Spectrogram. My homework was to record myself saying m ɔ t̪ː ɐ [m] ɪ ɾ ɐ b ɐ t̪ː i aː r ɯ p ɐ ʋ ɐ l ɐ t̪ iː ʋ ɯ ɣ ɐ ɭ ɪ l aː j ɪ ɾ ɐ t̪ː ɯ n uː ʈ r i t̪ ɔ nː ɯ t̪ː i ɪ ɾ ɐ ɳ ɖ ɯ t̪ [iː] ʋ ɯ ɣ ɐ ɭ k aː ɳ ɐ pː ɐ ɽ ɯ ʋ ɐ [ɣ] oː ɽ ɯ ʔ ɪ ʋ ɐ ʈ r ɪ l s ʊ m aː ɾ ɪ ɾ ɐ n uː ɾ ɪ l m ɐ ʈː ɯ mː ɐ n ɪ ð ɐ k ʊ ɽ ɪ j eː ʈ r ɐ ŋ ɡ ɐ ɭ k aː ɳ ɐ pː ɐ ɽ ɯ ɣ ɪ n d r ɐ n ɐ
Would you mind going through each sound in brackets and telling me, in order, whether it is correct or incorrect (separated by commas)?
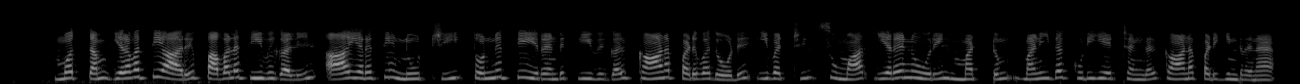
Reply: correct, correct, incorrect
